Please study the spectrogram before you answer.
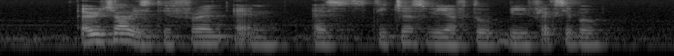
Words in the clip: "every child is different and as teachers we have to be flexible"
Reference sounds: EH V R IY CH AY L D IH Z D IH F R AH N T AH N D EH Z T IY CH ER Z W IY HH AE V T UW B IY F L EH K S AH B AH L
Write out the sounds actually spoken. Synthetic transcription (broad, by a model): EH R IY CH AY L IH S D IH F R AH N T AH N EH S T IY CH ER S W IY HH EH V T UW B IY F L EH K S AH B AH L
